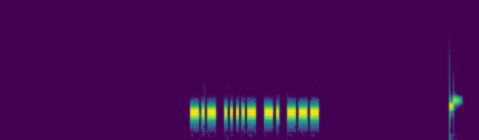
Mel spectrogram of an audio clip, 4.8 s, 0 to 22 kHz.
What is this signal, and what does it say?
Morse code, heard as a keyed tone, about 38 wpm, 700 Hz. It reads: K4NO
